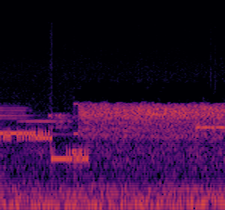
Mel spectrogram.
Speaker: it's very noisy and it's very distinctive when you hear that sound it means you're going up into the internet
